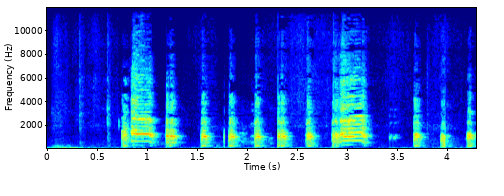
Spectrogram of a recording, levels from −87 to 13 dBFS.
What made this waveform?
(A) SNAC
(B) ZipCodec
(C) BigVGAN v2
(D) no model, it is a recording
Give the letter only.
D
